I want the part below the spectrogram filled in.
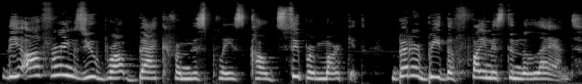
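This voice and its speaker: A woman's voice: high-pitched, lively intonation. A woman putting on a bratty nasal crow demon. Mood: haughty. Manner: speaks down, slow and lordly. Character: haughty male crow demon, bratty and condescending.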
